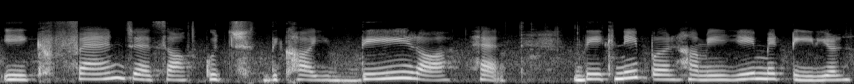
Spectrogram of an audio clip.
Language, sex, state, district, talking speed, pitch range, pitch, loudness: Hindi, female, Punjab, Fazilka, 100 wpm, 210-250 Hz, 225 Hz, -12 LUFS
